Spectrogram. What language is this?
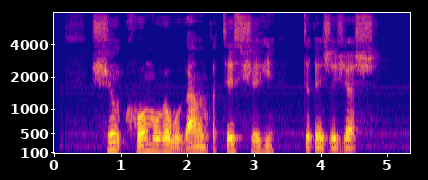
Kabardian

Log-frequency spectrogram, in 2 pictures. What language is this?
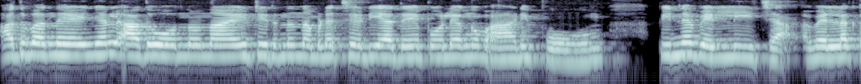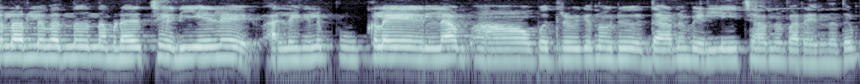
Malayalam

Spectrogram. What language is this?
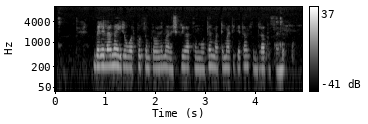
Basque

